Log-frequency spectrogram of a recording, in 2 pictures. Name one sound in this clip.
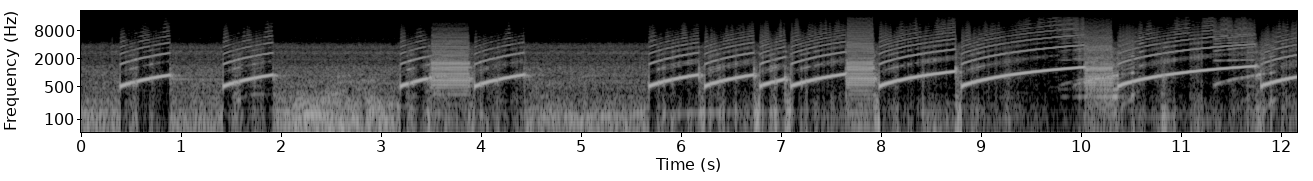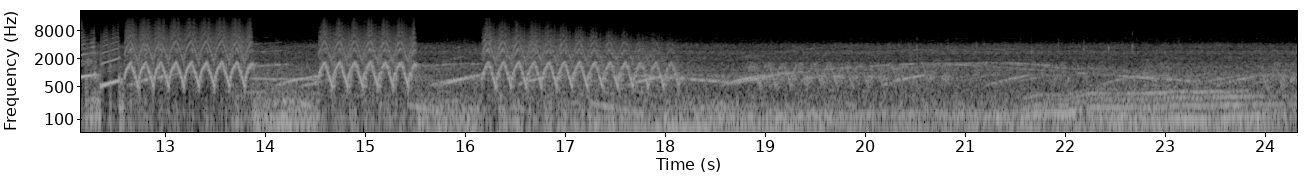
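Police sirens whoop and wail repeatedly close by.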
